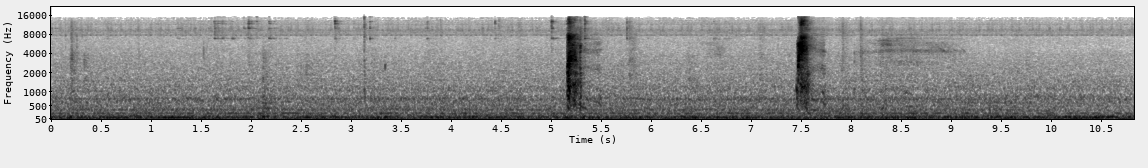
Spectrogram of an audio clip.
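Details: Two short, sharp sneezes about two seconds apart from a small pet, about 50 seconds into a recording, over a steady low room hum.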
